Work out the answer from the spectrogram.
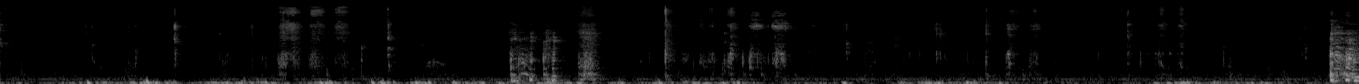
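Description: Close-miked mouth sounds of a person chewing and eating: irregular clicks and smacks with soft low thumps.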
